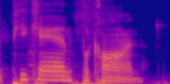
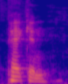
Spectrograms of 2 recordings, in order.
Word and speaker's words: pecan: what is the right way to say pecan? Pecan. I thought we were talking about this. Pecan. No, you It's didn't. not Pecan. pecan or pecan. It's Pecan. It's peckin.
